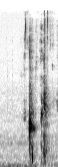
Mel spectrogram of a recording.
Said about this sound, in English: Chewing it up real quick.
